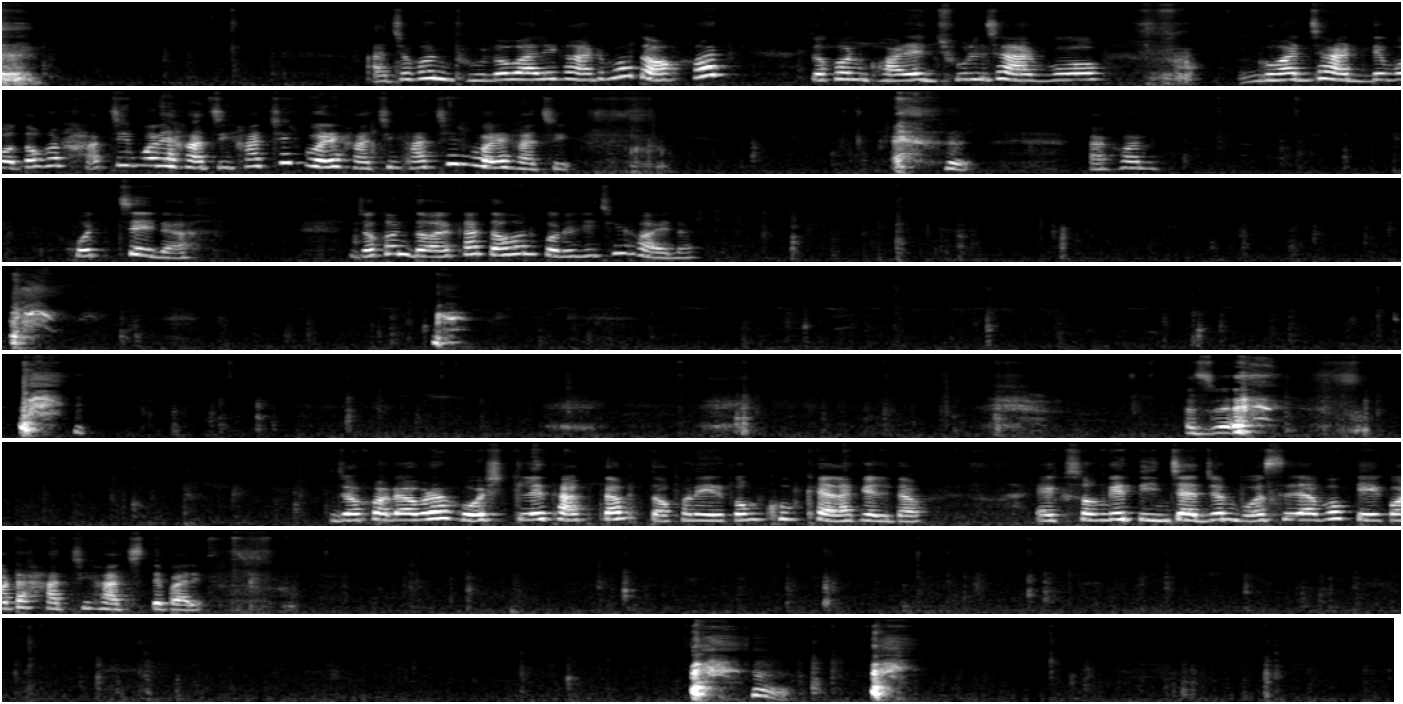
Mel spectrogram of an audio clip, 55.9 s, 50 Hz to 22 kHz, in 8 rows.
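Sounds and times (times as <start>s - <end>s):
woman sneezing: 0.0s - 0.3s
faint regular ticks: 0.2s - 55.9s.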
